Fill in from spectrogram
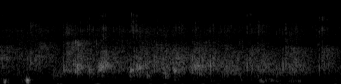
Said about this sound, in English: Somebody clap your hands to God this morning.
